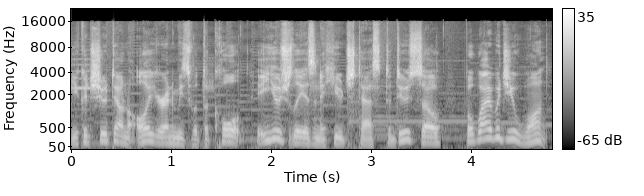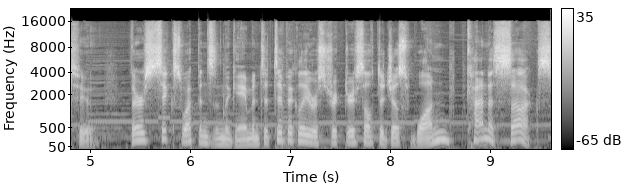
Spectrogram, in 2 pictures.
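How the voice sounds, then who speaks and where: A man's voice with very wide pitch swings and very even loudness at a very fast pace, with music in the background. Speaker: game reviewer. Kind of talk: game review voiceover. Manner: sardonic, casual.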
